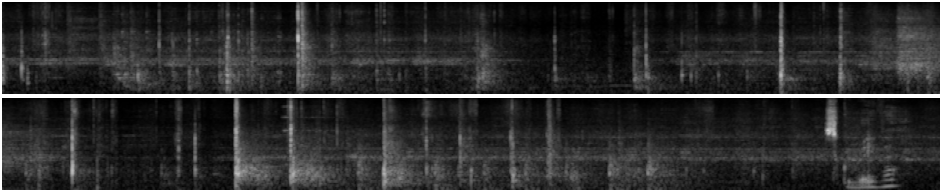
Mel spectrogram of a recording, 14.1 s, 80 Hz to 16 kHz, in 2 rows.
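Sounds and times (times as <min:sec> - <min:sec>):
pipes and tools knocking: 0:00.0 - 0:13.2.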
